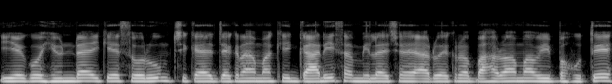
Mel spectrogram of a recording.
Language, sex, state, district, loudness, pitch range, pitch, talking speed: Angika, male, Bihar, Bhagalpur, -16 LUFS, 140-145 Hz, 145 Hz, 205 wpm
